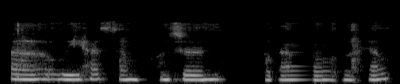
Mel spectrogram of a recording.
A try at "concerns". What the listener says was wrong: Good. Yes, I didn't hear the S the first time.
